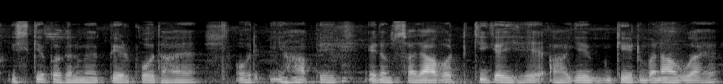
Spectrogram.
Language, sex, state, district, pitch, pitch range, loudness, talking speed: Hindi, male, Jharkhand, Deoghar, 100 Hz, 100-105 Hz, -22 LUFS, 155 wpm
